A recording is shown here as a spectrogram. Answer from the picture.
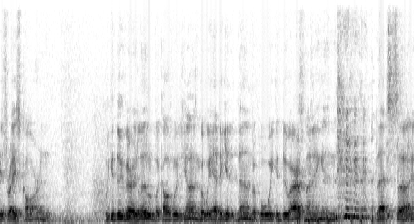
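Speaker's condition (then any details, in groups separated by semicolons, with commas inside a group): No condition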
